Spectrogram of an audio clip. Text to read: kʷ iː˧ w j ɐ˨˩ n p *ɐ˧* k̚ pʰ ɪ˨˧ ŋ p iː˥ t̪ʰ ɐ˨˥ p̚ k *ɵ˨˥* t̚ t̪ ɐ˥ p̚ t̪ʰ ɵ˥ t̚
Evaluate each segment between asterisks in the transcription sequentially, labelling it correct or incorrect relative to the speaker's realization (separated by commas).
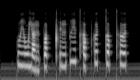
incorrect, incorrect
